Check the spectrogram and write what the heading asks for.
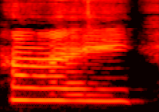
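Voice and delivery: high, sing-song mock greeting; creepy cheery Tara. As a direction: pop up with eerie glee. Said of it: "Tara pops up and is like".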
